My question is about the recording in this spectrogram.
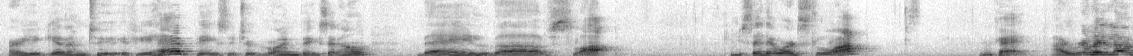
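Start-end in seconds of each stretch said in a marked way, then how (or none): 4.2-6.2 stretched teaching emphasis. Shown as a demonstration. Drawn out for kids.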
